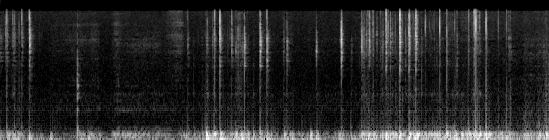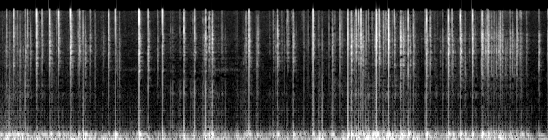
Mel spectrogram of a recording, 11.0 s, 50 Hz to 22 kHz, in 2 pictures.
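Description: Long acrylic nail tips scratch a hollow metal wire-mesh microphone grille, with both hands gripping it from the top. The result is a dense, irregular stream of rapid scratches and faint clicks over a heavy low, boomy rumble centered around 200 Hz. It starts softer and grows louder and busier after about two seconds.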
